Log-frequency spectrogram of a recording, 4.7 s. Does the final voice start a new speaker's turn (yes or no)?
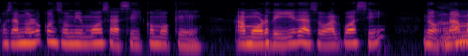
no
